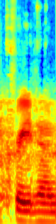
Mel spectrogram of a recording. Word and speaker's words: Crichton: That is probably Cretan or whatever. As I always say, if they wanted me to pronounce it that way, they would have spelt it that way. Get rid of the CH and I won't say Crichton, okay?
